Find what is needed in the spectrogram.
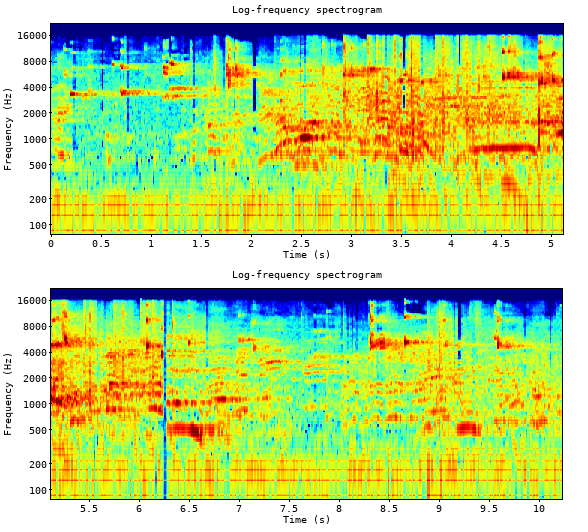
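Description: Basketball game in a gym: the ball bouncing on the hardwood court, short high squeaks, and players and spectators calling out, all echoing in the hall.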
